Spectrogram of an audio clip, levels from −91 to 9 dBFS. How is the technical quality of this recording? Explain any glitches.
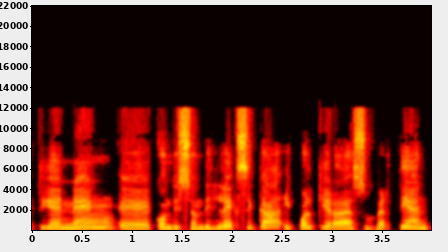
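Three bursts of crackle break up the speech, the result of hard clipping. At 1.50–1.56 s and 1.97–2.40 s, peaks overshoot by about 4 and 5 dB, with a brief repeat near 3.73–3.77 s (about 1 dB). The overloaded stage flattened waveform tops, adding high harmonics.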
